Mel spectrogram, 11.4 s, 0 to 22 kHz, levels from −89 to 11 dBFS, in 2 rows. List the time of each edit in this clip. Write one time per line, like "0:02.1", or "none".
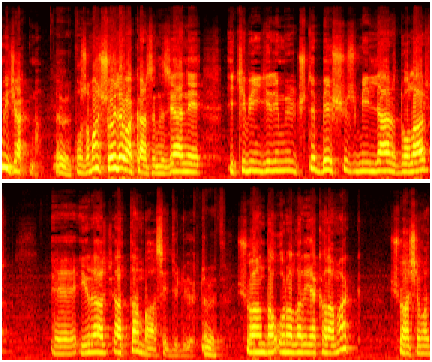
none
